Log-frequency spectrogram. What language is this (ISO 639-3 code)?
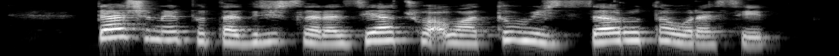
pus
